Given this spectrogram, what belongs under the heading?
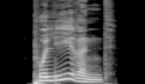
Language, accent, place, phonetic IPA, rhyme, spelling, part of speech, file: German, Germany, Berlin, [poˈliːʁənt], -iːʁənt, polierend, verb, De-polierend.ogg
- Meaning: present participle of polieren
